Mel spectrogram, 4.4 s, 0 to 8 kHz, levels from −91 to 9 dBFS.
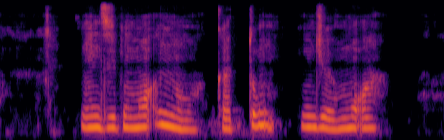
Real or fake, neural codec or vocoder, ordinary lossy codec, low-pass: fake; codec, 16 kHz, 4.8 kbps, FACodec; AAC, 48 kbps; 7.2 kHz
